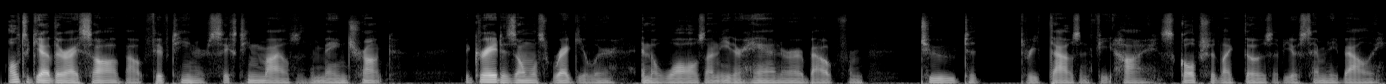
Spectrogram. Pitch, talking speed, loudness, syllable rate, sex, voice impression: 85 Hz, 165 wpm, -25 LUFS, 5.1 syllables/s, male, masculine, adult-like, relaxed, weak, muffled, halting, sincere, calm, friendly, reassuring, unique, modest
